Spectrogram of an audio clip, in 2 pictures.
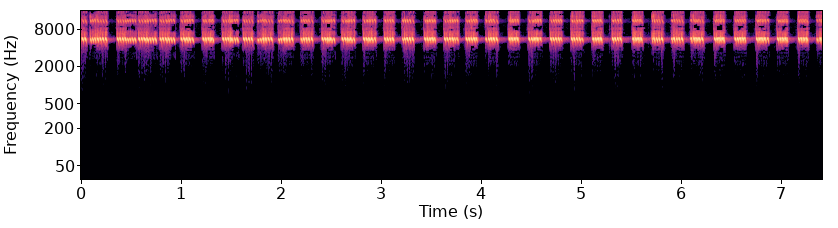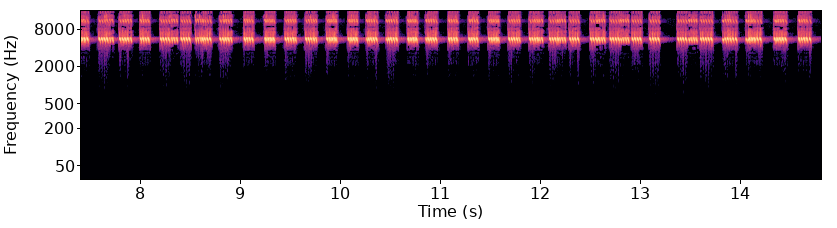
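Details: Continuous cricket chirping from two insects forms a long, uniform series of sharp, high-pitched pulses, roughly two or three per second. One brief pause falls near the end, in an otherwise silent setting.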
